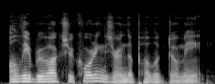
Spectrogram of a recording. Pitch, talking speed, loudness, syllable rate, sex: 110 Hz, 225 wpm, -17 LUFS, 7.7 syllables/s, male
